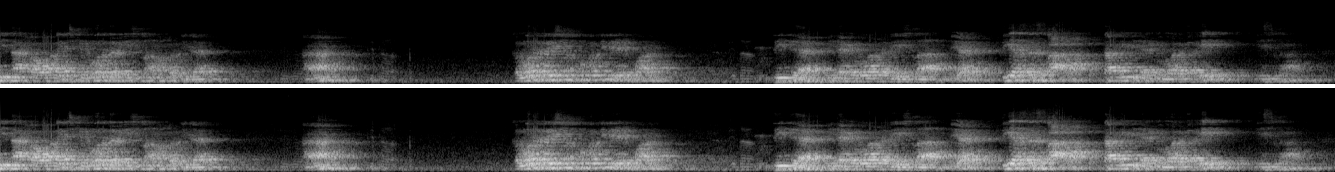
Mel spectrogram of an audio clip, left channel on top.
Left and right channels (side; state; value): left; quieter; 4.9 dB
